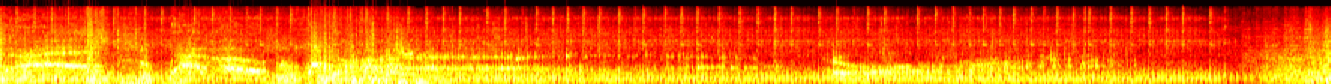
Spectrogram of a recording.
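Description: Chainsaw engine revving, its pitch rising and falling, loudest in the first two seconds and then running lower and quieter.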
